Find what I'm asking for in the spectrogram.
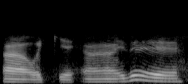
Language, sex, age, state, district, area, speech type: Tamil, male, 18-30, Tamil Nadu, Pudukkottai, rural, conversation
